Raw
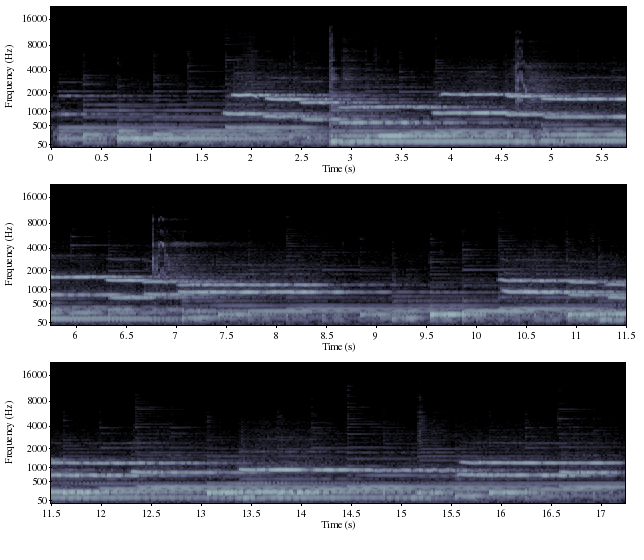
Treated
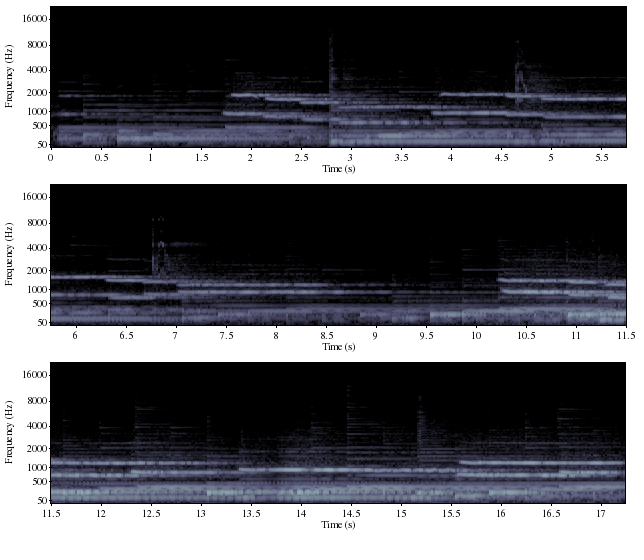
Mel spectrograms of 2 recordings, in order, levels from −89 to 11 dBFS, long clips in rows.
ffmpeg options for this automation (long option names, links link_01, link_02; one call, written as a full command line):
ffmpeg -i in.wav -af "volume=7dB,afade=type=in:start_time=9.75:duration=1.23:silence=0.354813,afade=type=out:start_time=13.02:duration=0.72:silence=0.334965,afade=type=in:start_time=13.74:duration=0.23:silence=0.281838" out.wav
